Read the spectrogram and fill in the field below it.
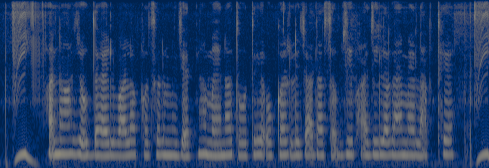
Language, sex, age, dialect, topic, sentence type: Chhattisgarhi, female, 41-45, Northern/Bhandar, agriculture, statement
